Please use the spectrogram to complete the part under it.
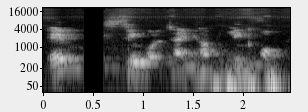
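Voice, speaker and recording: A man's voice: on the high side, animated, a little fast. A man on a church family panel, speaking earnestly and exhorting the listeners. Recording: roomy, distant mic, faint noise.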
